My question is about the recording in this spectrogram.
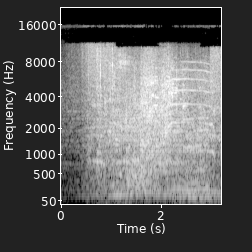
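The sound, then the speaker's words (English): A Lincoln car's engine roars as it speeds backwards and bursts through a garage door, a loud crashing smash with splintering debris that swells after a second and lingers with the engine drone. “Rick speeds backwards in the Lincoln, smashing through the garage door.”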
